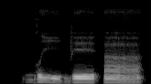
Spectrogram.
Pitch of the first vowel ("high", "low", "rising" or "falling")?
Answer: falling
